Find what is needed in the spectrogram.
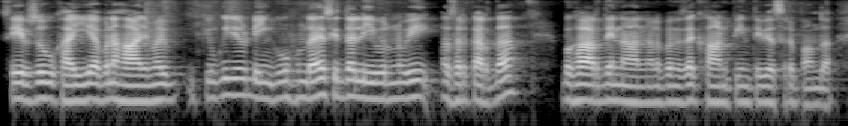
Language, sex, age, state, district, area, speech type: Punjabi, male, 18-30, Punjab, Patiala, urban, spontaneous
